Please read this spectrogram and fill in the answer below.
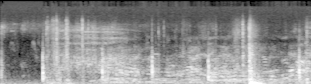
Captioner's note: footsteps; crowd chattering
